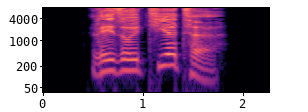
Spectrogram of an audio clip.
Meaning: inflection of resultiert: 1. strong/mixed nominative/accusative feminine singular 2. strong nominative/accusative plural 3. weak nominative all-gender singular
- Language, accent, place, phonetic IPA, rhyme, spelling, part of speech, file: German, Germany, Berlin, [ʁezʊlˈtiːɐ̯tə], -iːɐ̯tə, resultierte, verb, De-resultierte.ogg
